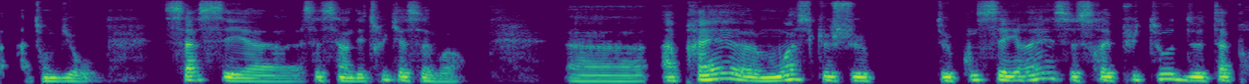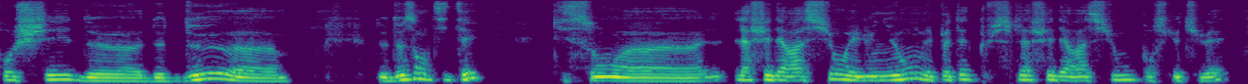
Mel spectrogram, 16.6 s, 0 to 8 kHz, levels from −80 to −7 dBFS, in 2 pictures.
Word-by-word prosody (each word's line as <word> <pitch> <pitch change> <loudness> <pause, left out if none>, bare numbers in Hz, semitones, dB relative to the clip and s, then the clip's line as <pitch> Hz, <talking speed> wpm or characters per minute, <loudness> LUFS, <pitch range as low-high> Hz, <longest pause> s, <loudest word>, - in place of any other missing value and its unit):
à - - -18
ton 115 - -2
bureau. 110 -2 -3 0.4
Ça, 140 - 0
c'est, 125 -6 +1
heu, 105 -1 -3 0.3
ça 130 +6 -4
c'est 130 - -3
un - - 0
des 115 0 -1
trucs 155 +5 -7
à 130 - +3
savoir. 100 -7 -6 0.7
Heu, 105 -1 -6
après, 155 +9 +2
heu, 135 -9 +2
moi 130 +8 +5
ce 165 - -5
que 135 - 0
je 130 0 +1 0.5
te - - 0
conseillerais, 155 +5 0
ce 170 -8 -3
serait 130 0 +1
plutôt 160 +6 -4
de 135 -6 +4
t'approcher 145 +5 0
de 115 -4 +1
de 115 0 +1
2, 165 - +3
heu, 115 -4 +1 0.7
de - - +2
2 160 +8 +4
entités 175 +3 0 0.4
qui - - -12
sont, 130 -1 +5
heu, 115 -1 0
l 130 +3 -7
la 155 -3 +1
fédération 145 +2 +1
et 145 - +4
l'union, 145 +6 +3
mais 165 -6 +1
peut-être 150 +4 -3
plus - - -9
la 155 -1 +1
fédération 150 +1 -1
pour 130 -5 -10
ce - - -11
que - - -1
tu 125 -1 -3
es. - - -8
135 Hz, 185 wpm, -21 LUFS, 120-155 Hz, 0.7 s, moi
